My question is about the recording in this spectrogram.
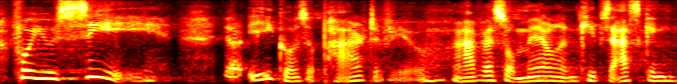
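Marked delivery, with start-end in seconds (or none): none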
